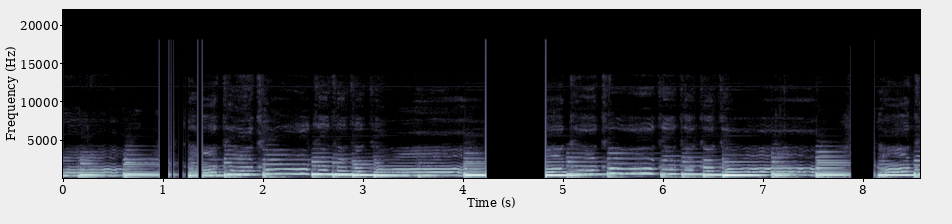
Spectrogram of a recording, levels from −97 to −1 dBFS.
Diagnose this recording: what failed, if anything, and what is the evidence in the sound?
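Digital broadcast dropout at reception: sound mutes in scattered holes at 0.96–1.40 s, then drops out at 4.23–4.83 s and 7.87–8.12 s as corrupted frames get muted.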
